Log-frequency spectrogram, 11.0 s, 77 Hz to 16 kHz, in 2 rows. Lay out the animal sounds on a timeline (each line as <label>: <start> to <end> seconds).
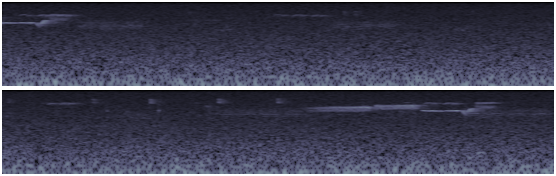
Black-throated Green Warbler (Setophaga virens): 0.0 to 0.8 seconds
Black-capped Chickadee (Poecile atricapillus): 0.1 to 1.5 seconds
Black-capped Chickadee (Poecile atricapillus): 2.6 to 4.0 seconds
Black-capped Chickadee (Poecile atricapillus): 5.8 to 6.4 seconds
Black-capped Chickadee (Poecile atricapillus): 7.4 to 8.9 seconds
Black-throated Green Warbler (Setophaga virens): 8.5 to 10.5 seconds
Black-capped Chickadee (Poecile atricapillus): 9.6 to 11.0 seconds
